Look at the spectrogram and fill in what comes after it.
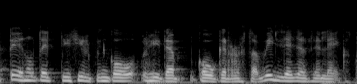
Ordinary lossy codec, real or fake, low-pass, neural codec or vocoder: none; real; 10.8 kHz; none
